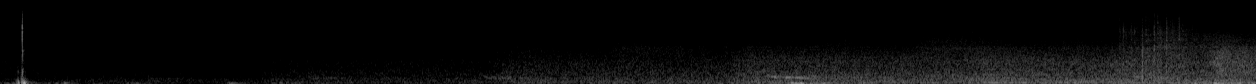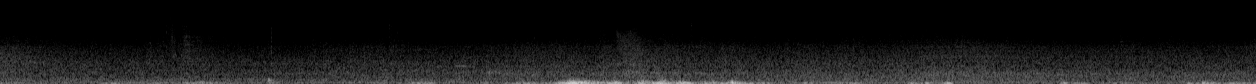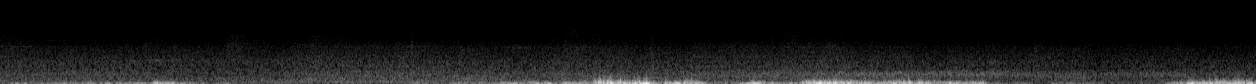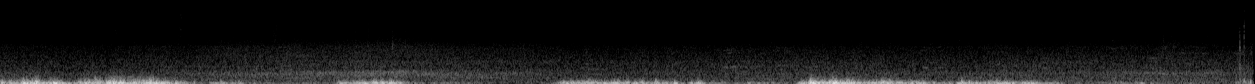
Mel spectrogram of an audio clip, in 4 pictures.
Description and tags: Cannock Soundscape. Recorded on 23/05/2020 at 6pm.
ambient, cannocksoundscape, ambience, cannock, ambiance, atmosphere, soundscape, background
